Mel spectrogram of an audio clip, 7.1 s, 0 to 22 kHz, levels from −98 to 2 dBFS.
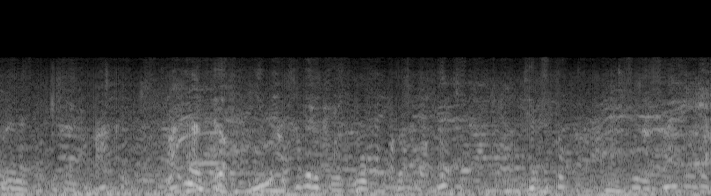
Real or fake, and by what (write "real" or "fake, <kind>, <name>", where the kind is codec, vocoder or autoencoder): fake, vocoder, BigVGAN v2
